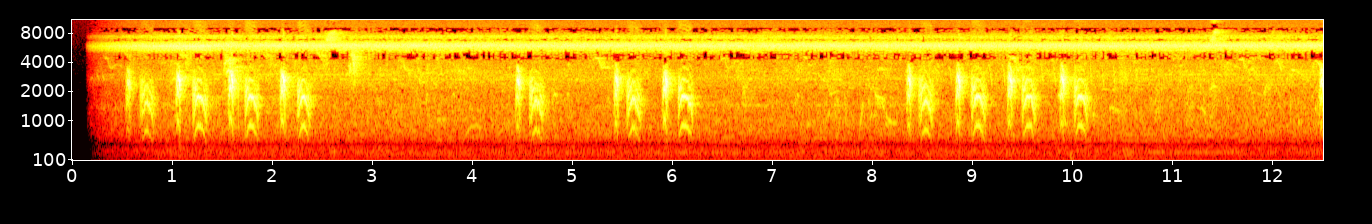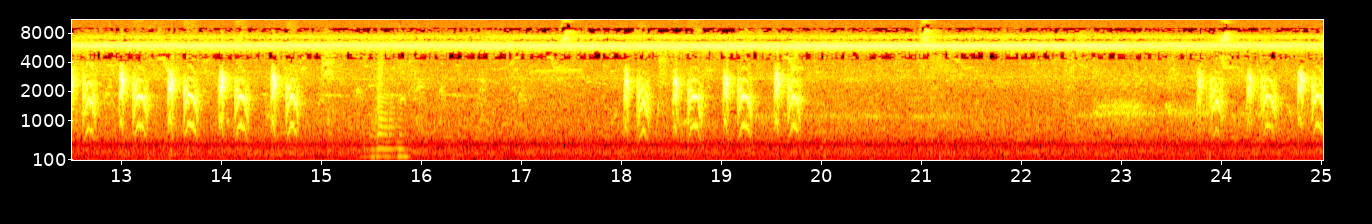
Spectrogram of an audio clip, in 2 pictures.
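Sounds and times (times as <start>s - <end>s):
Jet Antbird calling in South America: 0.5s - 2.6s, 4.4s - 6.9s, 7.5s - 10.6s, 11.2s - 16.3s, 17.4s - 21.3s, 22.6s - 25.0s.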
